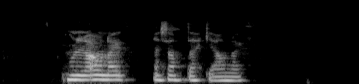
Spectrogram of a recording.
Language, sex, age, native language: Icelandic, female, 20-29, Icelandic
